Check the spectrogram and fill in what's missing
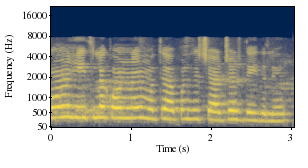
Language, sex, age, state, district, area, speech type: Odia, female, 18-30, Odisha, Rayagada, rural, spontaneous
